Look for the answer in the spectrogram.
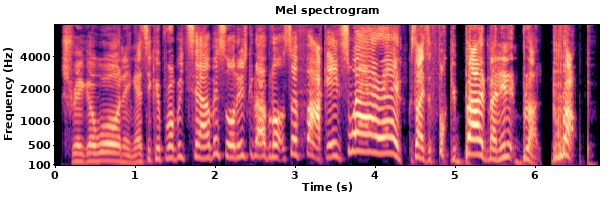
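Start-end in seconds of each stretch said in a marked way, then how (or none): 2.0-4.3 hammed-up. Hammed-up warning of swearing. 4.4-6.7 loud, hammed-up street tough; big mock gangster bravado; mock bad man. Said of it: "Fucking never doing that again".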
